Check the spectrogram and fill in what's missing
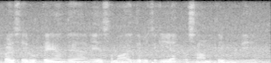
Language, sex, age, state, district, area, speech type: Punjabi, male, 45-60, Punjab, Mansa, urban, spontaneous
